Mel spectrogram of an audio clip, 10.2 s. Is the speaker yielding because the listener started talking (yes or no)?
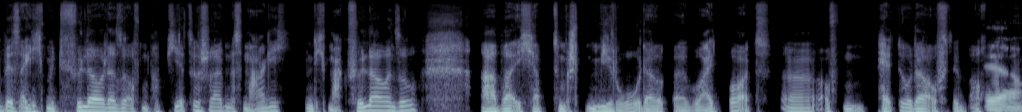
no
